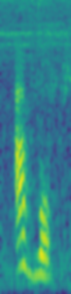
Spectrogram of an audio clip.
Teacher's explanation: Here you have a closed O.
